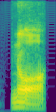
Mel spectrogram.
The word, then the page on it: gnaw: British English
